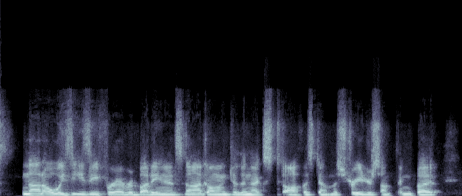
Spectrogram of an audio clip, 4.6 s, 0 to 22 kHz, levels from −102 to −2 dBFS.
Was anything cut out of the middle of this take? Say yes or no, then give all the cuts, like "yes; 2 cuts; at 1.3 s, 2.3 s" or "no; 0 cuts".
yes; 1 cut; at 2.0 s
